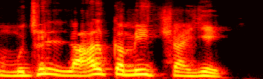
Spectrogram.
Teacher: इस वाक्य में लाल शब्द पर ज्यादा बल दिया गया है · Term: शब्द बलाघात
